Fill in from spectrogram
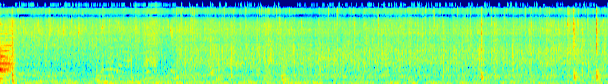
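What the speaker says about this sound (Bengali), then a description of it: "তো আগে আমি প্রথমে আলু ভেজে নিব" Steady sizzling of potatoes frying in hot oil, a soft continuous crackle with occasional sharper pops, moderately close and without any talking.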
